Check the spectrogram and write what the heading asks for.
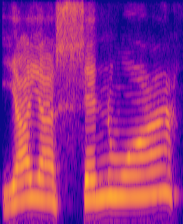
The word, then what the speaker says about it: Yahya Sinwar: Got to know how to spell it to look it up. Phonetic. Yahya Sinwar.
